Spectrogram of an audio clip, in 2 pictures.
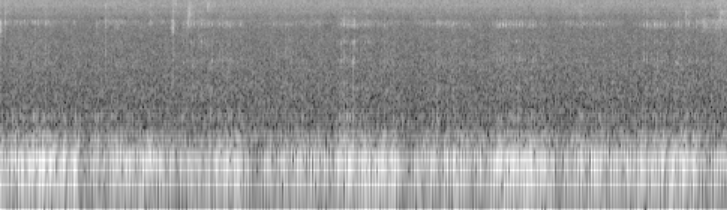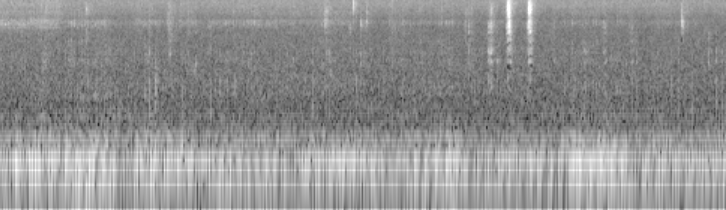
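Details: Scottish Fold kittens eight days after birth; a low, steady rumbling purr runs the whole time, pulsing in soft waves, with faint high clicks and rustles near the end.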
